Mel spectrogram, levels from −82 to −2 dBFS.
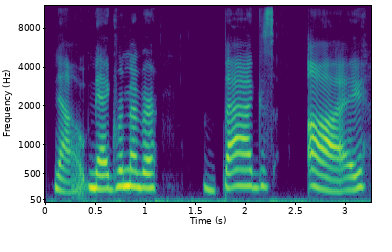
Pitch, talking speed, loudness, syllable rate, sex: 245 Hz, 75 wpm, -13 LUFS, 3.1 syllables/s, female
